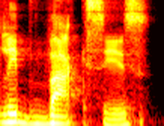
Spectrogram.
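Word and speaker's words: libvaxis: Uh we have this we have lib vaxis which should be pronounced lib vaxis.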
